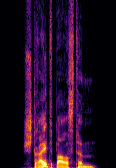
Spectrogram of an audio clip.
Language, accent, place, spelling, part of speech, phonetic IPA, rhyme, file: German, Germany, Berlin, streitbarstem, adjective, [ˈʃtʁaɪ̯tbaːɐ̯stəm], -aɪ̯tbaːɐ̯stəm, De-streitbarstem.ogg
- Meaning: strong dative masculine/neuter singular superlative degree of streitbar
